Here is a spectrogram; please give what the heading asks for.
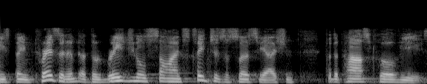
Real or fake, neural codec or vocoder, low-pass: fake; codec, 32 kHz, 1.9 kbps, SNAC; 5.4 kHz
